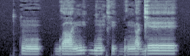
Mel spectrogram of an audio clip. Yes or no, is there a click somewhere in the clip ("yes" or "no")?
no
